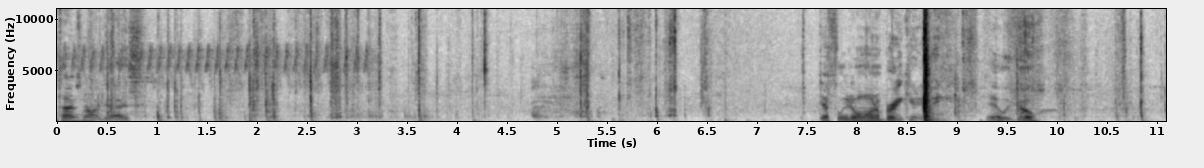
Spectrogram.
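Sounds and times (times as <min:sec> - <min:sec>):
plastic scraping and creaking: 0:00.0 - 0:06.8.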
